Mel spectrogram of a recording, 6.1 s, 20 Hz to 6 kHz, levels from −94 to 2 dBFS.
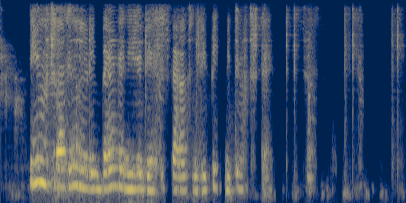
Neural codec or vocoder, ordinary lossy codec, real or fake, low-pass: codec, 44.1 kHz, 1.7 kbps, Pupu-Codec; Opus, 24 kbps; fake; 5.4 kHz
